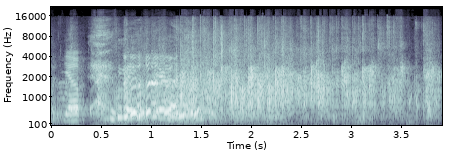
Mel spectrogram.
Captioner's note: laughter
